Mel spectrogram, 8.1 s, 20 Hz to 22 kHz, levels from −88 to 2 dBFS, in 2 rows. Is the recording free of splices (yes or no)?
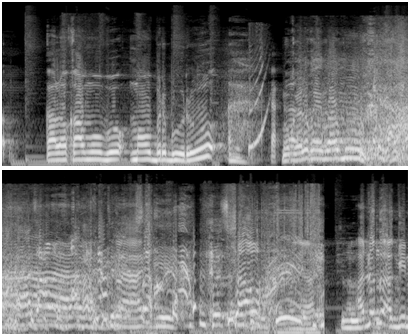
no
